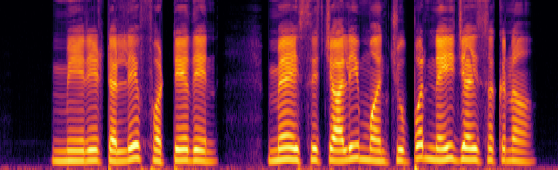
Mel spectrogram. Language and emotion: Dogri, sad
